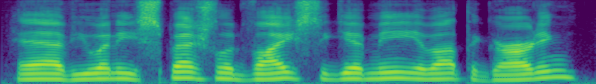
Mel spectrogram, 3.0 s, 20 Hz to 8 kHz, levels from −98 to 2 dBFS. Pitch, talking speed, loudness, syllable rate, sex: 145 Hz, 220 wpm, -16 LUFS, 6.2 syllables/s, male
